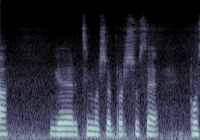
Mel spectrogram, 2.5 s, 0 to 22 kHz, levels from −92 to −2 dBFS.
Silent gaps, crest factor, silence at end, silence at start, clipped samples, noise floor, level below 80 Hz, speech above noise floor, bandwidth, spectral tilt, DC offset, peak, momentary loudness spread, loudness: none; 14 dB; 0 s; 0 s; under 0.1%; -44 dBFS; -48 dBFS; 20 dB; 10.5 kHz; -8 dB/octave; under 0.1%; -12 dBFS; 19 LU; -26 LUFS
